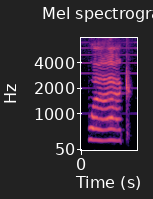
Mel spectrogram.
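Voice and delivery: very high drawn-out duck quack; seductress duck call. Pretend. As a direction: coo a high sultry quack. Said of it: "something that sounds like a seductress duck".

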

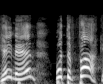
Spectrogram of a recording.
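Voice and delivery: mad guy confronting a line-cutter; retold mad stranger. Angry man cut in line at Safeway, retold indignation. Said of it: "he got really mad".

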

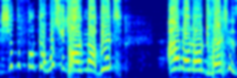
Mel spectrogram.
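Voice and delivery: very high, loud hammed-up tough talk; mock-intimidating, over the top; tough guy fantasy. What he should have said.

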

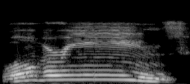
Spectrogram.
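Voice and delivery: slow, high, drawn-out call; overacted death scene. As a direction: moan the name like a dying hero.

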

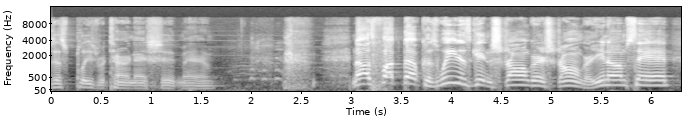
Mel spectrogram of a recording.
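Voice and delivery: ordinary talk

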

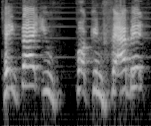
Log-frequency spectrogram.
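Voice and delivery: high-pitched combat taunt; mock action hero. Voicing a shooter in the shootout, high mock taunt. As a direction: throw it out as a high cartoonish battle cry. Voices character in film shootout.

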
